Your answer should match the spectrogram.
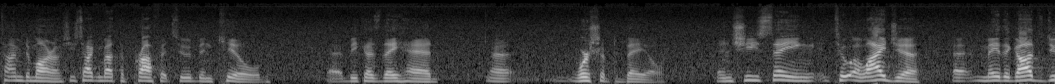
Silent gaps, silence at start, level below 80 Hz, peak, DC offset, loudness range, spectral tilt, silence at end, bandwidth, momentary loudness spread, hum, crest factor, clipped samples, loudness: none; 0 s; -60 dBFS; -6 dBFS; under 0.1%; 6 LU; -5 dB/octave; 0 s; 19 kHz; 23 LU; none; 18 dB; under 0.1%; -23 LUFS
